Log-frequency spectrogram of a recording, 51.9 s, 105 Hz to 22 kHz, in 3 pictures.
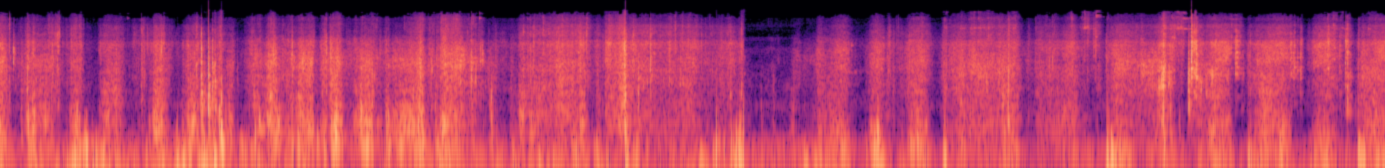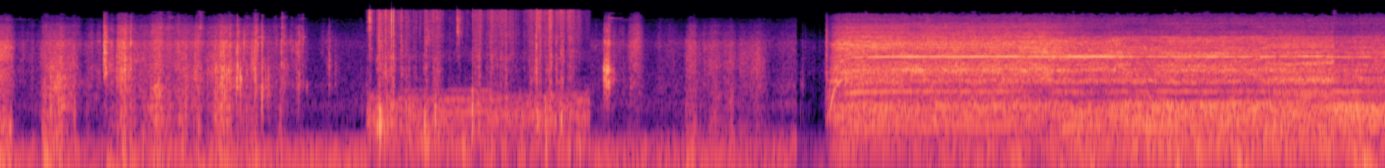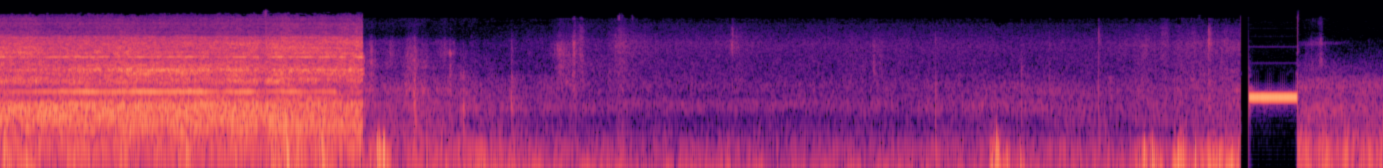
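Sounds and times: scrapes and rustles of debris: 0.0s - 27.6s
small vacuum motor whining: 27.6s - 39.2s.

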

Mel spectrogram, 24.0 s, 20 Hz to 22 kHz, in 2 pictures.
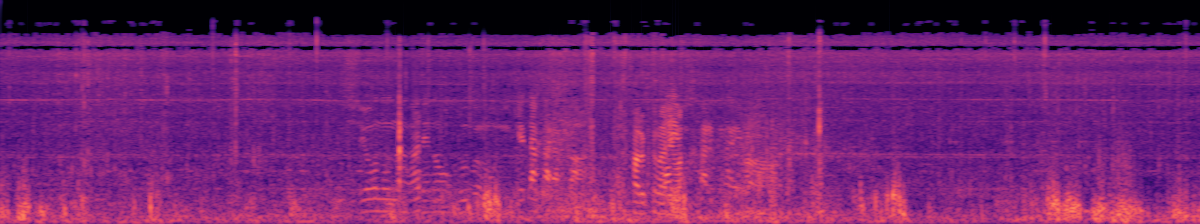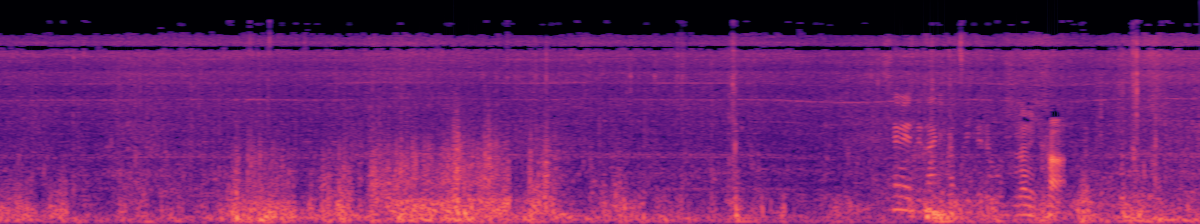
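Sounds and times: wind gusting across microphone: 0.0s - 24.0s.

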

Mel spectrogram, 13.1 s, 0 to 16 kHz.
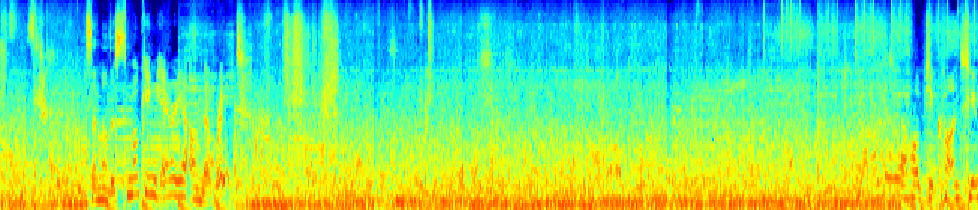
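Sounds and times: city street rumble: 0.0s - 13.0s.

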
